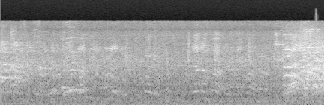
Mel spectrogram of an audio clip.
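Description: Men's voices talking on a street, over the steady low rumble of traffic.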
